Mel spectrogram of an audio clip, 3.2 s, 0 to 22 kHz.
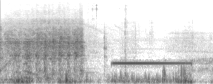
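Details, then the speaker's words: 2007 Dodge Charger after replacing blown fuse and repairing shorted wire under intake: starter churns about a second without catching, then warning chime; cranks but won't start as fuel not yet primed after injectors were removed. "bensinnya belum naik Guys kita tunggu dulu karena barusan kan dibongkar injektornya"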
